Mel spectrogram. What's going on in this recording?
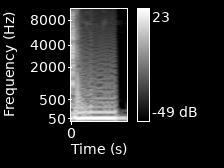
Instrument samples > Percussion
🪘 🥁 It's less clicky with extreme music. It's truly good with music. Remind me to use it! The distortions aren't audible in extreme music. With WaveLab 11 restoration you can totally unclick all files, but you have to re-attach the original attack. I compose extreme music thus I have many overboosted files. tags: overboosted bass sangban kenkeni bubinga death death-metal drum drumset DW floor floortom ngoma heavy heavy-metal metal ashiko rock sapele bougarabou Tama thrash thrash-metal tom tom-tom unsnared Africa African dundun dundunba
